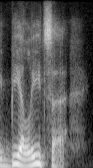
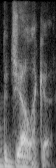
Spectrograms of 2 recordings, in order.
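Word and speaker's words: Bjelica: Like even his other trade for, I had to learn how to say Bielitsa. It's spelled Bajelica. And I was like, it's definitely not Bajelica.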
